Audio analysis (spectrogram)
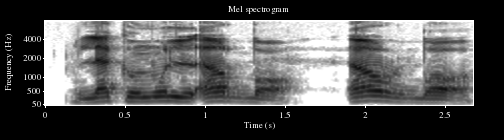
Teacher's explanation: দ, দটাও heavy অক্ষর, ওই জন্য একটু দেবে বলবো। জিভের পার্শ্ব কিনারার ওপরের দাঁতের গোড়ার মাড়ির সঙ্গে লাগিয়ে উচ্চারিত হয়।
